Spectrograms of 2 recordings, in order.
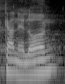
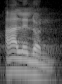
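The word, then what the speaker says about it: ἀλλήλων: griego que es alelo no puede pronunciar a león no es canelón no enmarcaron ale long muy bien lo habéis hecho perfecto y ale long sabéis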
